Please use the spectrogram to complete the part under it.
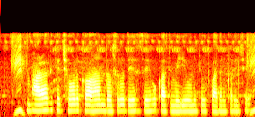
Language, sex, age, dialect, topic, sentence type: Magahi, female, 18-24, Western, agriculture, statement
